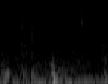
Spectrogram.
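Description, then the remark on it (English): Quick, steady keystrokes clatter on a computer keyboard as someone types "Utah Raz" to look up Utah Jazz rankings, a run of crisp taps with a slightly louder click midway, over a low background hum. “I actually typed in Utah Raz.”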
